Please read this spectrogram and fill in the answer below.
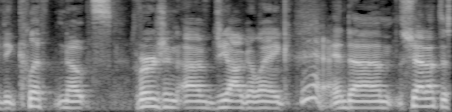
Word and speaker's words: Geauga Lake: actually we had mentioned guinea lake we said guinea lake and because we started saying hey hey hey that's was my home park that's not how you pronounce it and he said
